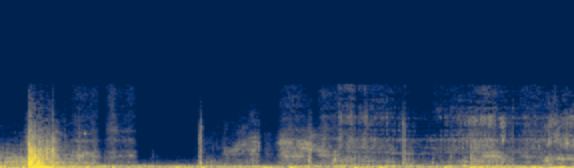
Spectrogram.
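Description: Slow, heavy footsteps thud on a wooden floor.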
